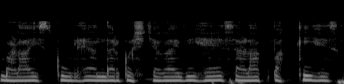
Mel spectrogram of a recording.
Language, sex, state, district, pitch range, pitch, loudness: Hindi, female, Uttar Pradesh, Varanasi, 180-190 Hz, 180 Hz, -37 LUFS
